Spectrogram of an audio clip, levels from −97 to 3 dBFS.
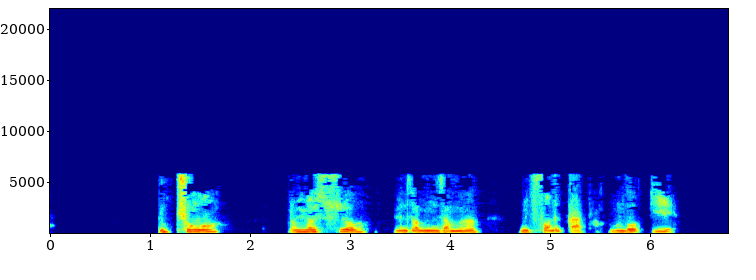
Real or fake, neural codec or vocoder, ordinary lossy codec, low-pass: fake; codec, 24 kHz, 1.5 kbps, HILCodec; MP3, 24 kbps; 7.2 kHz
